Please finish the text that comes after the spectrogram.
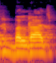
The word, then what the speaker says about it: Balraj: One of the selected scholars in Hindi language is Professor Balraj Pandey. Actually, the pronunciation of his name is Baliraj Pandey, but I don't know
